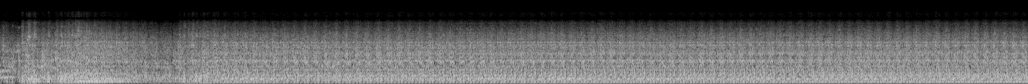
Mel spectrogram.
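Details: 1975 International Loadstar 1850, Detroit 6V53 two-stroke diesel, just started; rough ragged idle with dropped pulses, missing badly. Owner unsure if air in fuel or real issue, plans to check return line for air; oil pressure about 65 psi, no coolant.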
